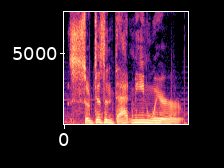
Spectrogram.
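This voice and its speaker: A man voicing a blunt, excitable teenage boy fighter in a dramatic video game dub. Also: on the high side, slow, gravelly, faint music behind. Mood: puzzled.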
